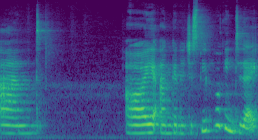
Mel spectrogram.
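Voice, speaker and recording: There is audible room echo around the voice. A woman speaks at medium pitch. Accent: British. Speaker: fitness vlogger. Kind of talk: casual vlog narration. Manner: soft-spoken.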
